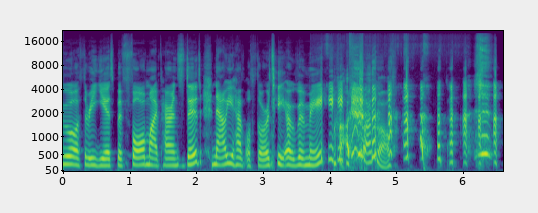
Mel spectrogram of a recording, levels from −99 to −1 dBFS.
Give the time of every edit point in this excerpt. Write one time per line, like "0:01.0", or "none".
0:02.2

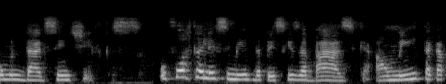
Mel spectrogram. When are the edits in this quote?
0:01.5

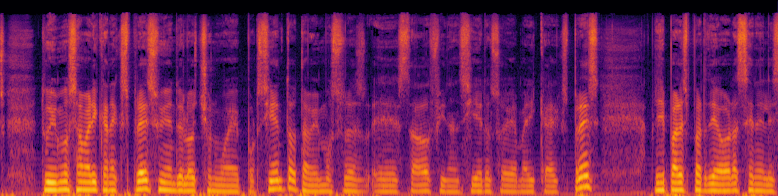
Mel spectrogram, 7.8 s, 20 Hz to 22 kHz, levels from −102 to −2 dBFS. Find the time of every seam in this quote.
0:06.5

